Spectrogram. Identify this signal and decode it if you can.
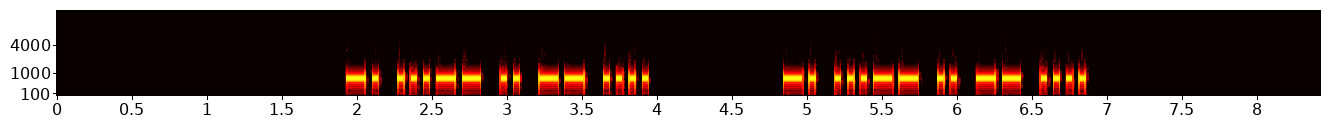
Morse code, heard as a keyed tone, about 28 wpm, 700 Hz. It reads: N3IMH N3IMH
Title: USA Call Signs - 5 Characters - Repeated 2x - 28wpm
